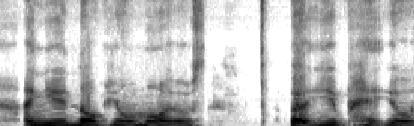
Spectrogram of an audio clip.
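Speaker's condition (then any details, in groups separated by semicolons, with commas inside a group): Motor neurone disease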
